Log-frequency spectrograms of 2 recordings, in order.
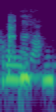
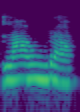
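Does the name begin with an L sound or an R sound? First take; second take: R sound; L sound. First: The name starts with an R-like sound. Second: The name starts with a clear L sound. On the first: This is how Westerners say it. The speaker calls it right. "Nyebutnya Rora" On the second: This is how Indonesians say it. The speaker calls it wrong. "itu orang Indonesia yang nyebut"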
